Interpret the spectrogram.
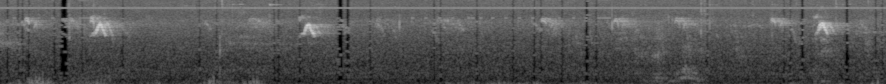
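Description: Birds chirping: short high calls repeated every second or so, three of them louder than the rest, over a low rumble.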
